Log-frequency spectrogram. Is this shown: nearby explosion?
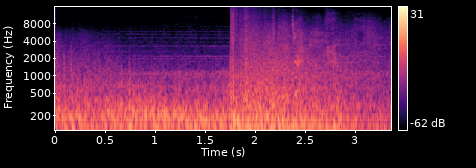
yes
